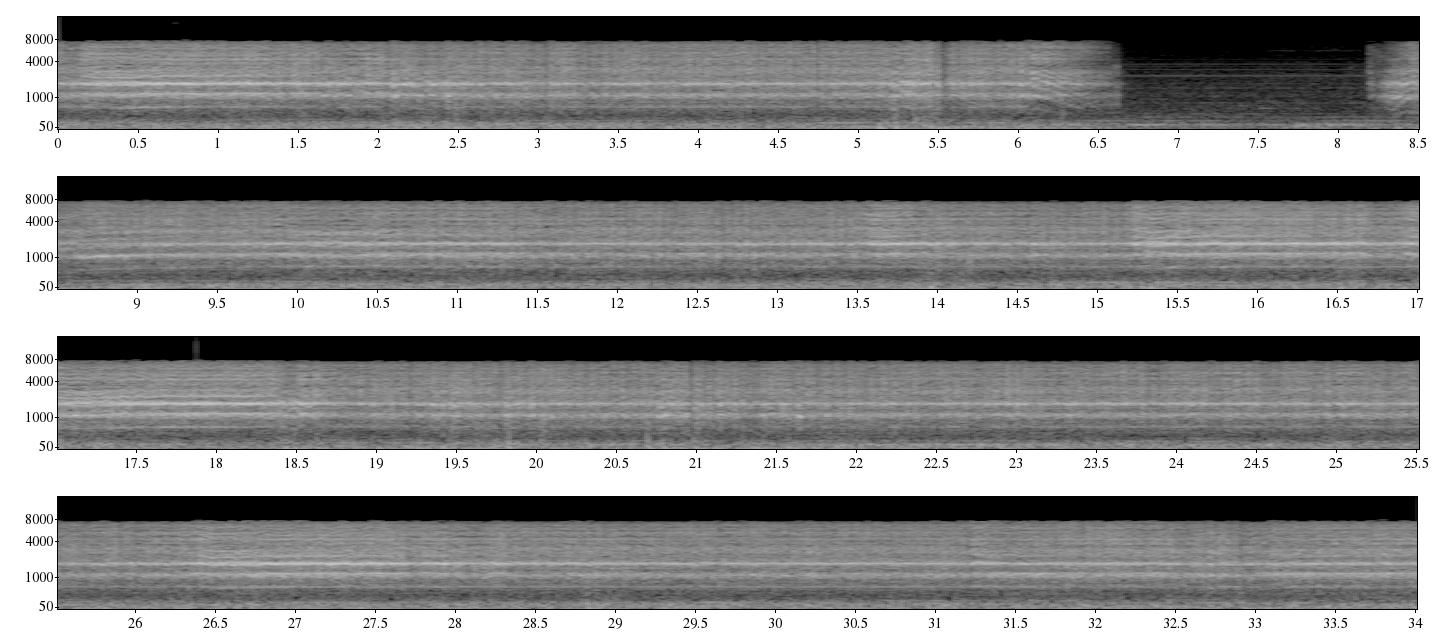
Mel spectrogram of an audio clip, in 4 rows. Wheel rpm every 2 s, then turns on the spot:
160, 160, 160, 30, 100, 160, 160, 160, 160, 160, 160, 160, 160, 160, 160, 160, 160.
none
